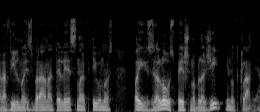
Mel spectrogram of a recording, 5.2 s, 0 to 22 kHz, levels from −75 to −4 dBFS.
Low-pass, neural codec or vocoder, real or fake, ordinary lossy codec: 19.8 kHz; vocoder, 44.1 kHz, 128 mel bands, Pupu-Vocoder; fake; MP3, 48 kbps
